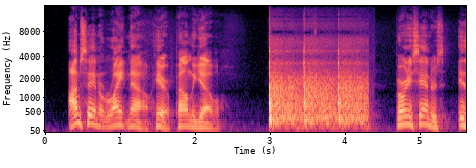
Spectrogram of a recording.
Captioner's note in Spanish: Sonido de martillo judicial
